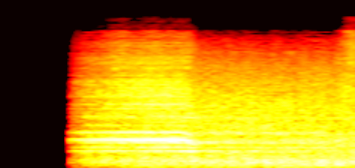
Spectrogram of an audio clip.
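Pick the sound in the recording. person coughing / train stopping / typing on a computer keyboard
train stopping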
